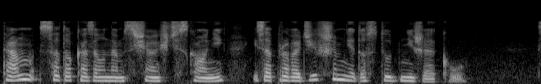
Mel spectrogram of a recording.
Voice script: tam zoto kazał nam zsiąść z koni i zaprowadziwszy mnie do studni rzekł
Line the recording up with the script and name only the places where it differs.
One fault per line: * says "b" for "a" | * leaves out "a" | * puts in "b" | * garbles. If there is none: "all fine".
all fine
